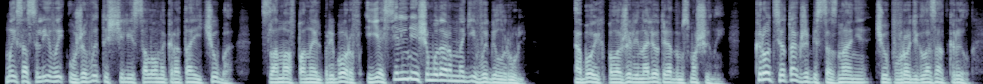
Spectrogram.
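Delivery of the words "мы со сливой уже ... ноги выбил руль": ordinary delivery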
